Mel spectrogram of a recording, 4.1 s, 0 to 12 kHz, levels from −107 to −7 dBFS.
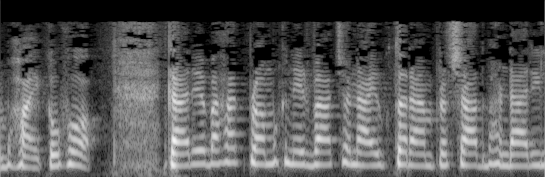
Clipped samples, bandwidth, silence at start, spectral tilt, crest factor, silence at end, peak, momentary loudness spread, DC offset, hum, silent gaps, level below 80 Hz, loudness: under 0.1%; 8 kHz; 0 s; -4 dB/octave; 24 dB; 0 s; -4 dBFS; 8 LU; under 0.1%; none; none; -68 dBFS; -27 LUFS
